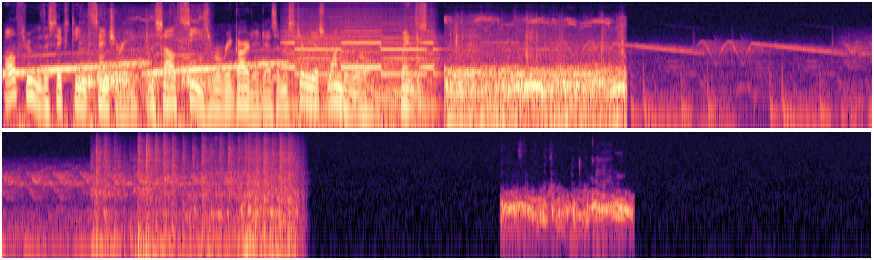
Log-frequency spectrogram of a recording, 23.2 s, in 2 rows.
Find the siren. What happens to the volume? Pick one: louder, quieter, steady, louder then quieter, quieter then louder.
quieter.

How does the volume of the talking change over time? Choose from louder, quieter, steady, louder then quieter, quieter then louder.
steady.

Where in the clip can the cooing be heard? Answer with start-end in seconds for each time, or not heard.
1.0-2.9, 5.8-8.3, 12.8-15.6, 18.2-20.1.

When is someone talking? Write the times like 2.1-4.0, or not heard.
0.0-5.7.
